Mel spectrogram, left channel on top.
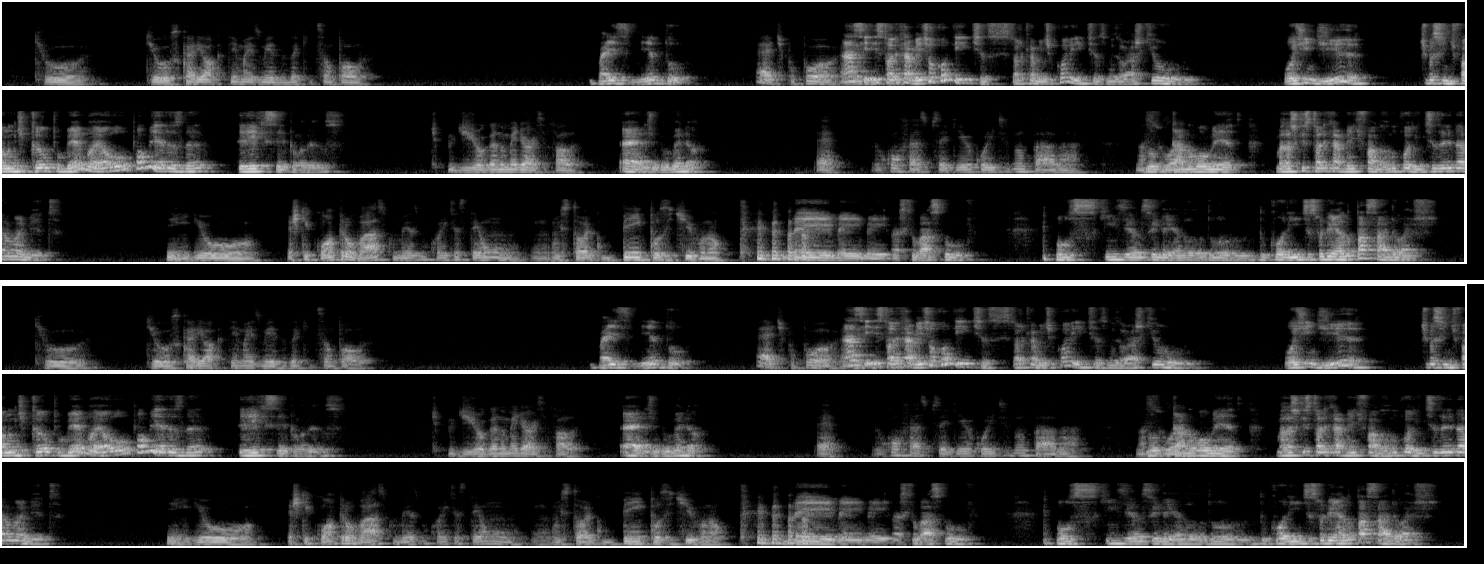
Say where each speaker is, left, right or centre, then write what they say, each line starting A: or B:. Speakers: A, on the left; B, on the left.
A: que, o, que os carioca têm mais medo daqui de São Paulo?
B: Mas medo?
A: É, tipo, pô, é
B: Ah,
A: mais
B: sim,
A: difícil.
B: historicamente é o Corinthians. Historicamente é o Corinthians, mas eu acho que o... hoje em dia, tipo assim, falando de campo mesmo, é o Palmeiras, né? Teria que ser, pelo menos.
A: Tipo, de jogando melhor, você fala.
B: É, jogando melhor.
A: É, eu confesso pra você que o Corinthians não tá na, na
B: Não
A: sua.
B: tá no momento. Mas acho que historicamente falando, o Corinthians ele dava mais medo.
A: Sim, e o. Acho que contra o Vasco mesmo, o Corinthians tem um, um histórico bem positivo, não? <laughs>
B: Bem, bem, bem. Acho que o Vasco, com uns 15 anos sem ganhar do, do, do Corinthians, foi ganhar ano passado, eu acho.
